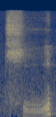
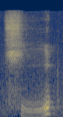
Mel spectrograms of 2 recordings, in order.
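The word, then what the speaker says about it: 乞: It's pronounced third tone, qi, qi.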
